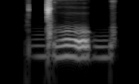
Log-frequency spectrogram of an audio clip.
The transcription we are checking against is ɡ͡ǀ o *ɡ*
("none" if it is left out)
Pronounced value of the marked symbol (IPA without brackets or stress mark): ɡ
